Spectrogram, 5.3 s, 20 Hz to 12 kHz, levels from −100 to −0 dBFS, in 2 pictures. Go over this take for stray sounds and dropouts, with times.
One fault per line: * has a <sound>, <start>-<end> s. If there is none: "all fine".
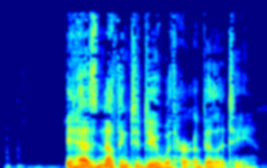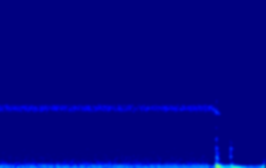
all fine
